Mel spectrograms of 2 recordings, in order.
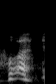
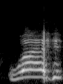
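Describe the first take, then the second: First: Said in the usual way. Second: Higher, louder stunned "What?"; stunned disbelief. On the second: Retold or imitated. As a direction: blurt "What?" up high and loud in shock. Hearing her name announced.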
